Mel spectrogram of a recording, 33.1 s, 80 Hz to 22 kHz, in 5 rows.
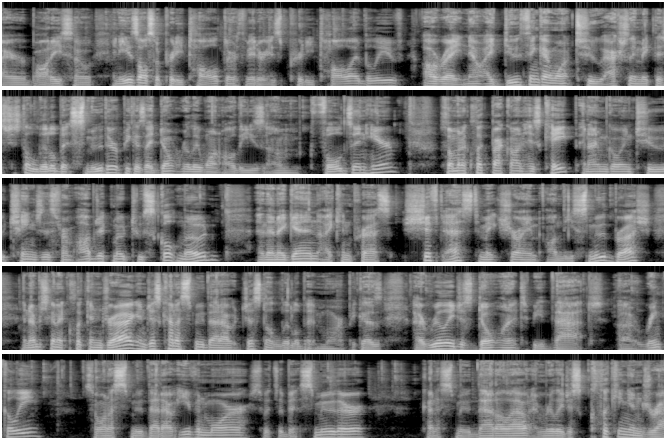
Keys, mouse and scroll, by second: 0.0 click, 0.7 shift+middle click, 0.8 shift+scroll up 2, 1.0-1.3 middle drag, 1.3 s, 1.9 g, 2.6 middle click, 3.0 scroll down 2, 3.2-5.2 shift+middle drag, 5.2-6.7 right drag, 6.7-7.4 middle drag, 7.4-9.3 scroll up 3, 9.3 middle click, 9.8-10.8 scroll down 2, 9.9 middle click, 10.9 g, 14.7-17.3 drag, 17.3 shift+s, 19.1 scroll up 2, 19.8 click, 20.4 shift+middle click, 20.6 click, 21.2 scroll down 1, 21.5-23.1 drag, 23.1 scroll down 1, 23.2 middle click, 23.6 click, 24.0 middle click, 24.2 click, 24.4 shift+middle click, 24.5 scroll up 1, 24.7 click, 25.5 middle click, 26.0 scroll up 1, 26.1 click, 26.5 scroll down 1, 26.6 shift+middle click, 26.8 click, 27.0 scroll down 1, 27.1 middle click, 27.5 click, 27.6 middle click, 28.0-29.4 drag, 29.4 scroll down 1, 29.4 middle click, 29.9 click, 30.1 shift+middle click, 30.3 scroll up 1, 30.5 click, 31.1 middle click, 31.5 click, 32.2 shift+middle click, 32.5 click.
